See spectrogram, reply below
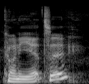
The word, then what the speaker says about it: Konietzko: So, Michael DiMartino and Brian Konietzko. – You mean M. Night Shyamalan. – Is that how you say his name? Konietzko? – Konietzko.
